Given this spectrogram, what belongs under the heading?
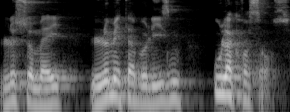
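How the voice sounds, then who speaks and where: A man speaks with a Belgian accent. His tone is dark and mellow. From Belgium. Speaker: fitness coach. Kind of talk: educational talk. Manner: scripted, clear delivery.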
